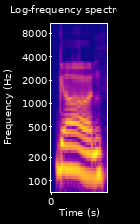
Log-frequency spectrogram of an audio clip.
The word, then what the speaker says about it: Ghosn: Because Carlos Ghosn's name is pronounced gone, and it sounds a little like gone.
